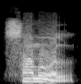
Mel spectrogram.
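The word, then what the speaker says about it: 삼월: তথা মার্চ মাস আর এই সামু এর সঠিক উচ্চারণ হবে সামুয়াল সামুয়াল অর্থ হচ্ছে মার্চ মাস সাউল সা অর্থ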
